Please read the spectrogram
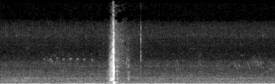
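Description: Golf club striking a ball in a full-speed swing: a single sharp crack of the clubface compressing the ball off the turf, about a second and a half in.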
